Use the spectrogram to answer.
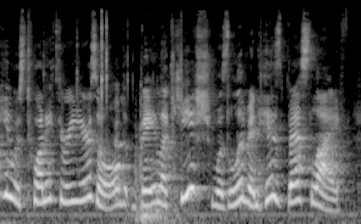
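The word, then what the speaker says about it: Béla Kiss: Because we're about to talk about Bela Kish, which is spelled B-E-L-A-K-I-S-S, and I'd like to thank Google Translate for pronouncing the Slovak and Hungarian names for me.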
